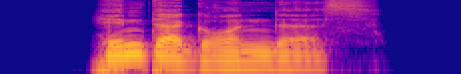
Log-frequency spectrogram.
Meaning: genitive singular of Hintergrund
- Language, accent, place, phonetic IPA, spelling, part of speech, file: German, Germany, Berlin, [ˈhɪntɐˌɡʁʊndəs], Hintergrundes, noun, De-Hintergrundes.ogg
